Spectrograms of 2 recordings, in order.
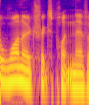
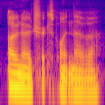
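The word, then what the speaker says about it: Oneohtrix Point Never: way oh yeah uh it's either 10 tricks point never or Ono tricks point never I think some people debate about I've always thought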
